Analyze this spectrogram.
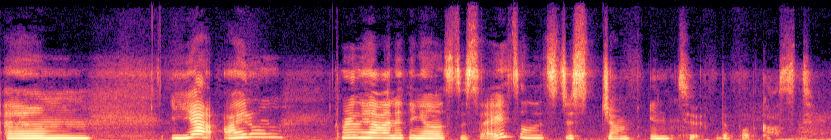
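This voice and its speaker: At a fairly slow pace, a woman talks in a high pitch. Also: ordinary pitch variation. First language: Norwegian. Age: 20s. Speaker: knitting podcaster. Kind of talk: casual vlog talk. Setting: indoors in a kindergarten.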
